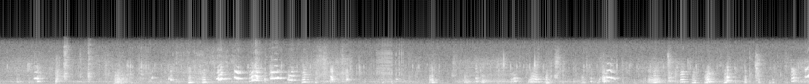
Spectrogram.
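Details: Grand Basset Griffon Vendéen puppies making a busy stream of short squeaks and yips, with thin rising whines near the middle and end and some shuffling noises between them.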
